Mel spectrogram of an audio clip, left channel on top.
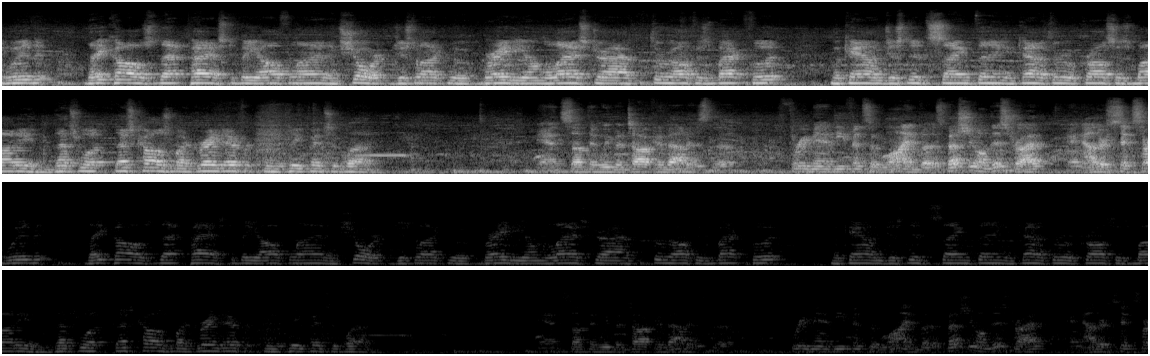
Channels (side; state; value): right; quieter; 34.2 dB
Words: with it. They caused that pass to be offline and short, just like with Brady on the last drive, threw off his back foot. McCown just did the same thing and kind of threw across his body, and that's caused by great effort from the defensive line. And something we've been talking about is the three-man defensive line, but especially on this drive, and now they're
